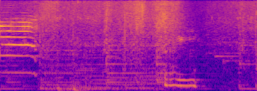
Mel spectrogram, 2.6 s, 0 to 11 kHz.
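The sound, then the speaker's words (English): A cat meows in a long, drawn-out call that starts bright and settles into a lower, sustained tone. It is fairly loud and heard on its own, without talk. “Experts suggest cats can make over 100 unique types of sounds, ranging from low, elongated growls to joyful, chirpy greetings. Meow.”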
